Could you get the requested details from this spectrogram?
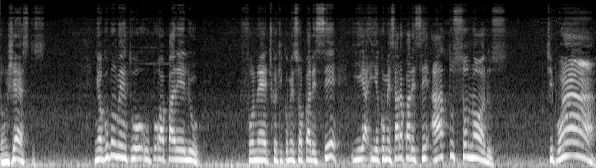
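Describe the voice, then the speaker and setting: With long, frequent pauses, a man talks at a fairly slow pace in a high, dark, mellow voice with ordinary pitch variation. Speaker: podcast host and writing workshop facilitator; therapist. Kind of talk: group discussion.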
